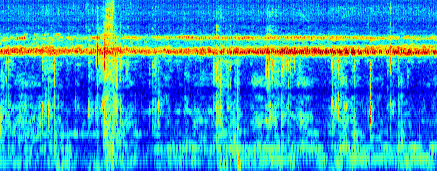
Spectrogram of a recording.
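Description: Insects droning at one steady high pitch, over irregular crunching footsteps on the track ballast. A low steady hum joins about a second and a half in.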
